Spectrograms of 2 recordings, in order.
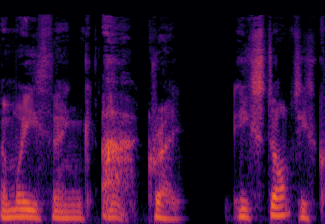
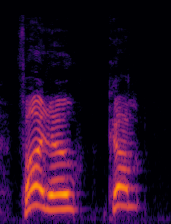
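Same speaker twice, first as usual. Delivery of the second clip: very high, very loud, bright, shrill cheerful calling; 10 dB louder than usual. Demonstrating a call that needs excitement: bright, happy, excited call. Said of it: "your call needs to be nice and bright and happy".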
